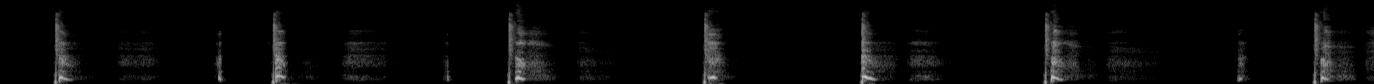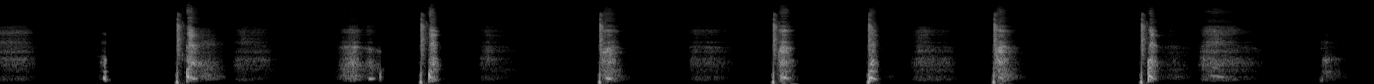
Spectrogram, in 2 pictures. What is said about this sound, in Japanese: 眉間にしわ寄せて、我慢してる？はぁはぁ息遣い、荒くなってるね。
